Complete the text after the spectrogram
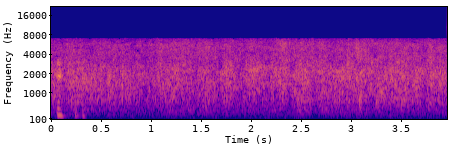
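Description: A steady wash of clapping from a crowd, dense and even at moderate volume for several seconds, with a brief sharper burst right at the start.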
